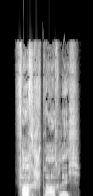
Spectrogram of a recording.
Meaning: technical
- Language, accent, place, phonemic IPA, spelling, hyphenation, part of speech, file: German, Germany, Berlin, /ˈfaxˌʃpʁaːxlɪç/, fachsprachlich, fach‧sprach‧lich, adjective, De-fachsprachlich.ogg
